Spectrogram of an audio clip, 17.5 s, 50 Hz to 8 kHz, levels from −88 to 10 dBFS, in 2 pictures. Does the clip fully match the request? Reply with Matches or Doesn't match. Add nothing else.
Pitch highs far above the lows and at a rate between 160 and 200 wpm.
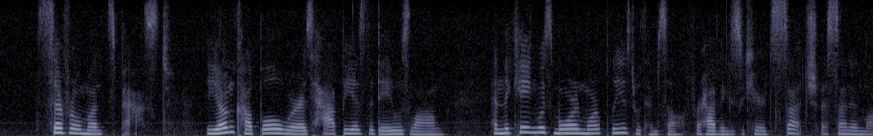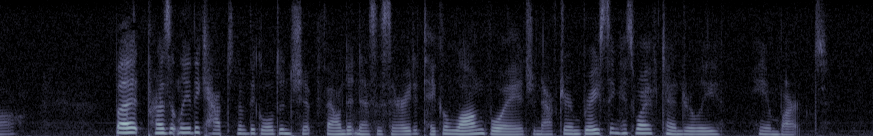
Doesn't match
